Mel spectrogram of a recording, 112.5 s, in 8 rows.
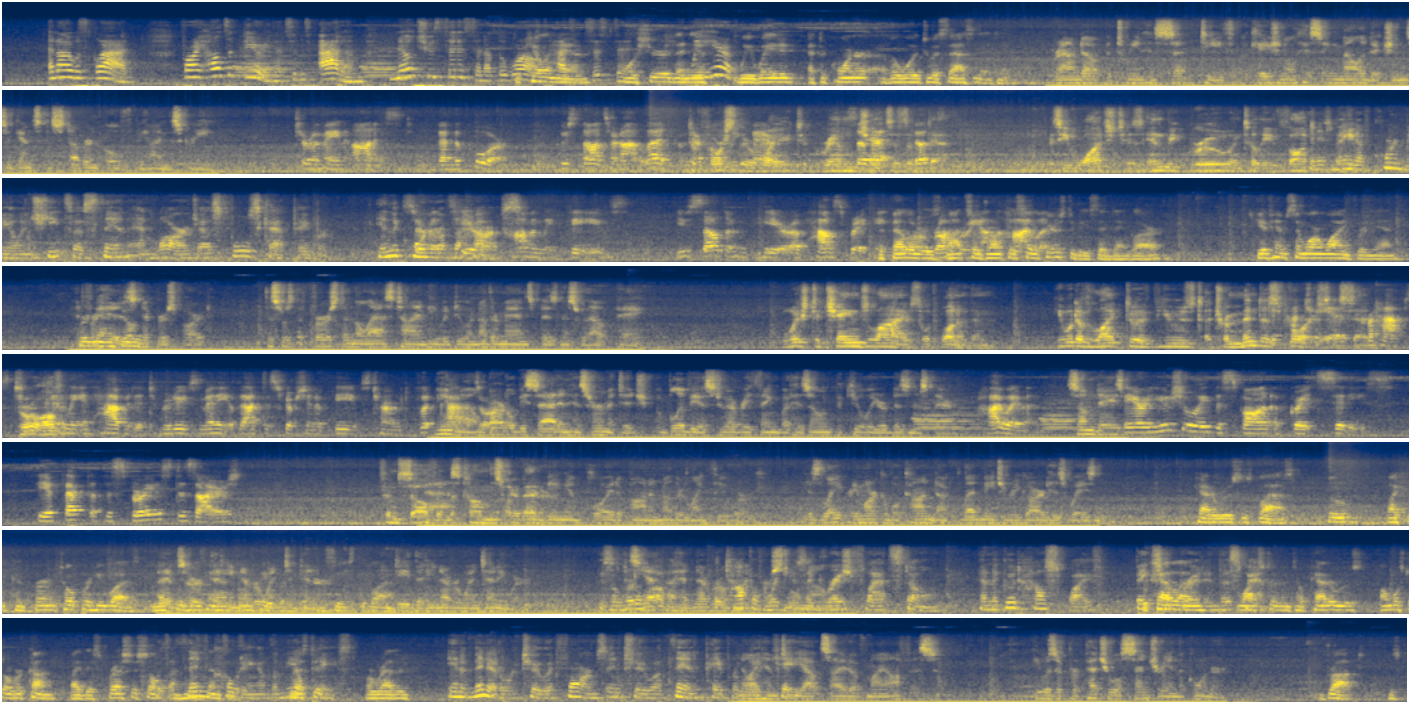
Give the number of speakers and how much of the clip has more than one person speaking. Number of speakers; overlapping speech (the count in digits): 6, about 23%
